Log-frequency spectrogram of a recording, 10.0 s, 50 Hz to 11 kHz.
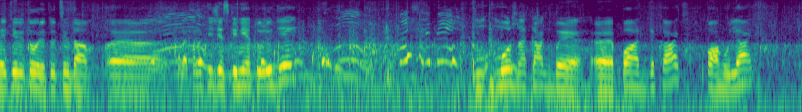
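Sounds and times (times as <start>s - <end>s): water splashing in pool: 0.7s - 10.0s
toddler babbling and calling: 4.0s - 5.8s.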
